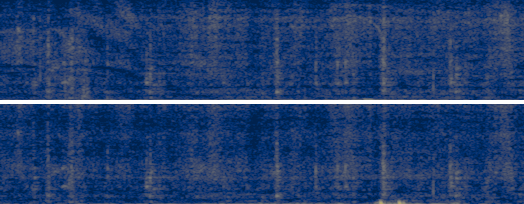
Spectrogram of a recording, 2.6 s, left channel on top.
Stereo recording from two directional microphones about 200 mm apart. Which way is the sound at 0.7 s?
Centre (ahead or behind).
